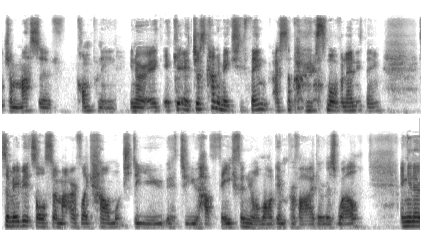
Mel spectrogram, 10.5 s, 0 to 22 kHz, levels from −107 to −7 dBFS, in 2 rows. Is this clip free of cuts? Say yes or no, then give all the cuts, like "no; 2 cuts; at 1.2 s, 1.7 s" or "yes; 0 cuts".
no; 1 cut; at 1.4 s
